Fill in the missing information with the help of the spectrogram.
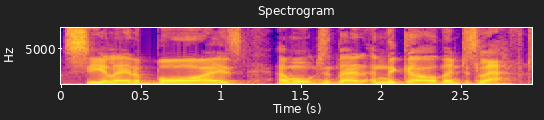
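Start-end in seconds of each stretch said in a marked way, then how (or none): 0.0-1.2 put-on American sheriff accent, higher, much slower. Retelling bringing a girl home, answering the guys: American sheriff voice. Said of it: "doing the voice of an American sheriff".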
